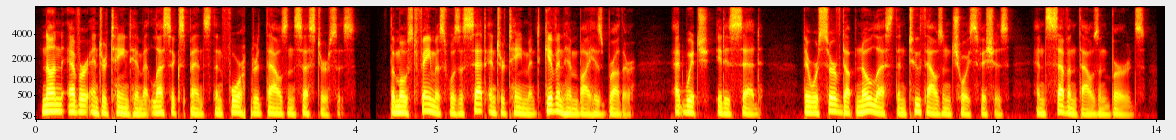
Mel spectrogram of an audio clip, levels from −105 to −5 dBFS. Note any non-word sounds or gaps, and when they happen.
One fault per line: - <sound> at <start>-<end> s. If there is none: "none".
- dropout at 2.6-2.7 s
